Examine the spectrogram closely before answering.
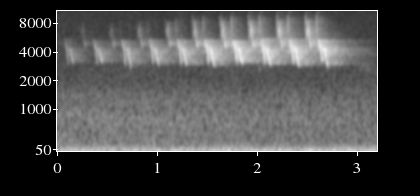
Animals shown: Ovenbird (Seiurus aurocapilla)

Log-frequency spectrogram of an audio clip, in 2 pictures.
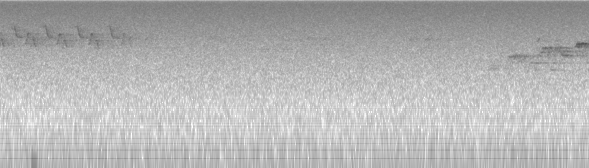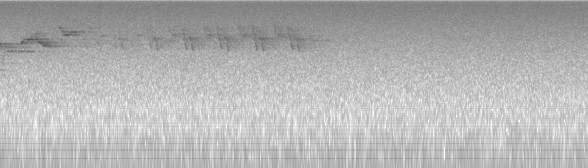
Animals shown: Red Crossbill (Loxia curvirostra)
Swainson's Thrush (Catharus ustulatus)
Ovenbird (Seiurus aurocapilla)

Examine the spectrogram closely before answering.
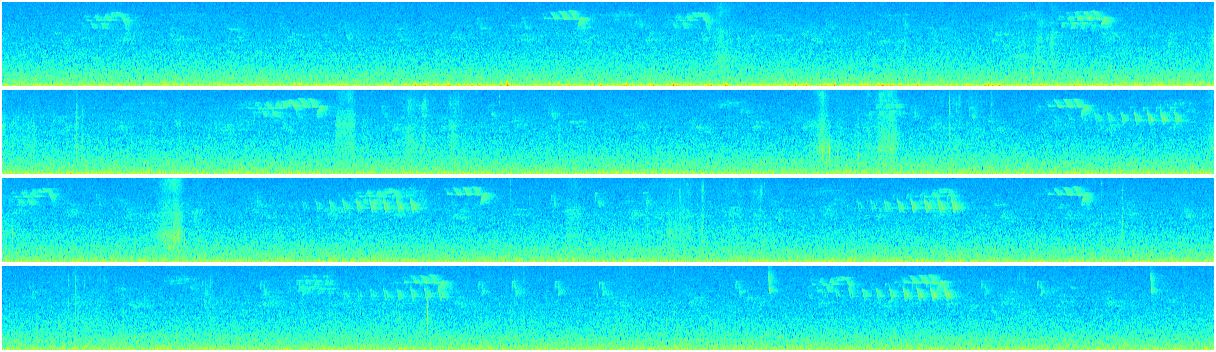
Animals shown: Ovenbird (Seiurus aurocapilla)
American Redstart (Setophaga ruticilla)
Least Flycatcher (Empidonax minimus)

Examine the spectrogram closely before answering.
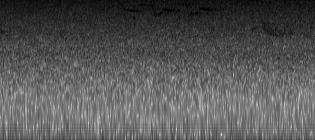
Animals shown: Blackburnian Warbler (Setophaga fusca)

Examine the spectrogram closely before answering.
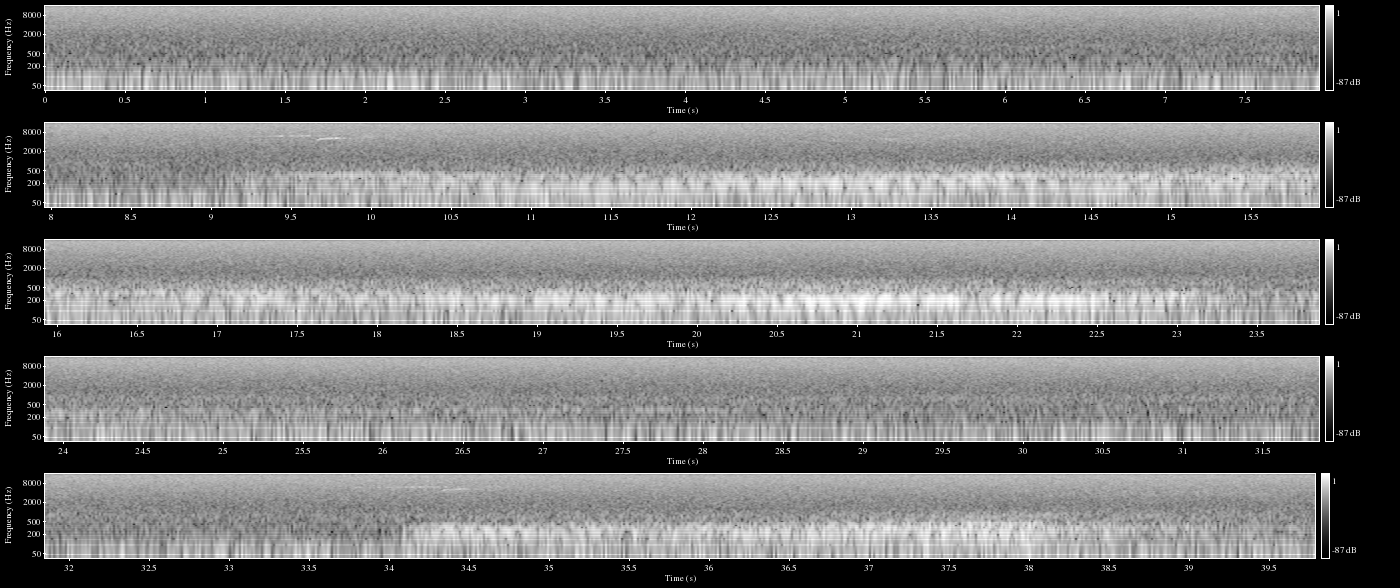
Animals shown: Black-throated Green Warbler (Setophaga virens)

